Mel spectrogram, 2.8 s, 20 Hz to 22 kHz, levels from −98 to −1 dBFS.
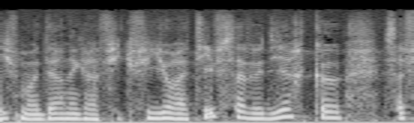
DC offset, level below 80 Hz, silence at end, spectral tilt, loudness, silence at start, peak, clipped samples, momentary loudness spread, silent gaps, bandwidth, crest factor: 8%; -42 dBFS; 0 s; -4.5 dB/octave; -16 LUFS; 0 s; -2 dBFS; under 0.1%; 3 LU; none; 16 kHz; 14 dB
